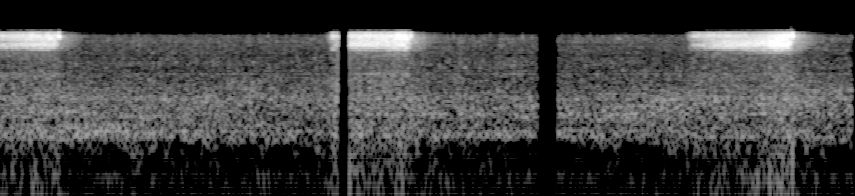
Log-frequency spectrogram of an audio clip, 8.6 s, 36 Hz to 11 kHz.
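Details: Barred owl nest box, early morning of April 27, 2024, with a female trying to deliver a baby opossum to a hungry owlet. Three breathy, hissing screeches, each under a second, separated by a few seconds of quiet.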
